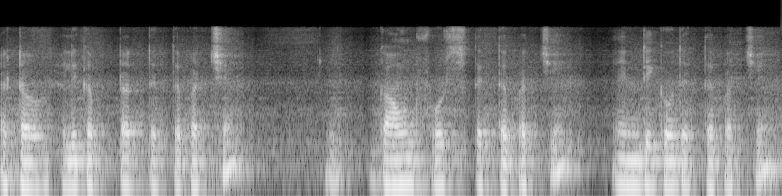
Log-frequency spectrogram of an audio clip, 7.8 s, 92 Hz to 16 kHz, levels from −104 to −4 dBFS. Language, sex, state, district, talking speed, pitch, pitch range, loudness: Bengali, male, West Bengal, North 24 Parganas, 85 wpm, 120 Hz, 115-120 Hz, -20 LUFS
